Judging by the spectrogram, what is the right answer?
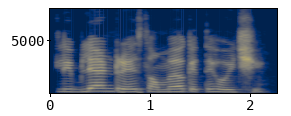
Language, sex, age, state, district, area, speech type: Odia, female, 18-30, Odisha, Cuttack, urban, read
